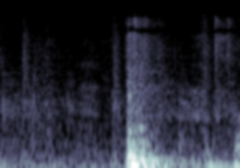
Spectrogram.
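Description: A single loud bang about a second in, a basketball dunked on a low children's hoop, dying away over about half a second.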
